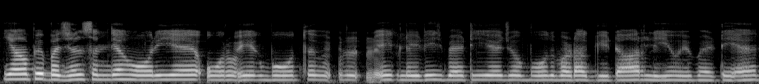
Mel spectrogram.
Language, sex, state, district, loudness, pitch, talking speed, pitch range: Hindi, female, Rajasthan, Jaipur, -18 LUFS, 205 Hz, 180 wpm, 205-215 Hz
